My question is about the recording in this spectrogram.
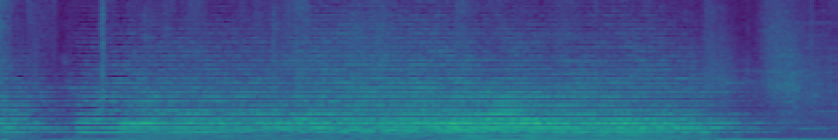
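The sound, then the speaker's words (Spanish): A train horn blares continuously over the deep rumble of a passing train, sustained and loud for several seconds with steady harmonic tones, no voices present. “ah espérame tantito porque tren.”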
